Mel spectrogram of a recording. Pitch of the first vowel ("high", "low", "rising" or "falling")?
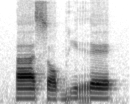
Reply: high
